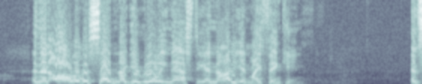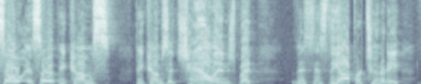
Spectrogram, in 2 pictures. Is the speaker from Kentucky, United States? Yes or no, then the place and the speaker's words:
no; Phoenix, Arizona, United States; I came from Phoenix.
